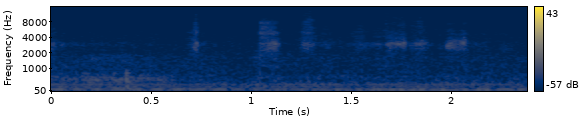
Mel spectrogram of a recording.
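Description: Near silence: faint rustling and rubbing of hands handling a small plastic shoe clip light, over a low steady hum.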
